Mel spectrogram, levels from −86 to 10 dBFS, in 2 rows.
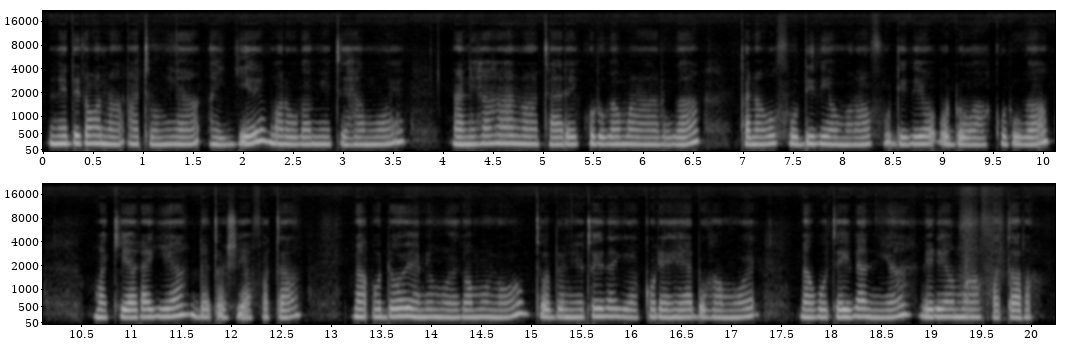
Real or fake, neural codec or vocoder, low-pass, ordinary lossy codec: fake; codec, 44.1 kHz, 2.6 kbps, SNAC; none; none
